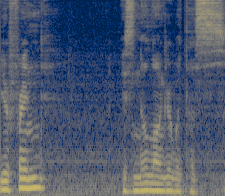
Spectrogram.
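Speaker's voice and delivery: eerie creature voice, many voices speaking at once. Narrator voices a many-headed creature leaning down to the party, many heads speaking at once. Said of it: "many heads, which are all speaking at the same time, making this uh, weird iconic voice".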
